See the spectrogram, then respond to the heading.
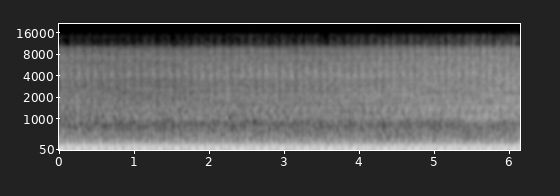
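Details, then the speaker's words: Vulcan 1600 V-twin just started after new battery sat charged: quick even clacking about three times a second over lumpy idle; rocker arm valvetrain clatter. "You can definitely hear them rock arms clacking."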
